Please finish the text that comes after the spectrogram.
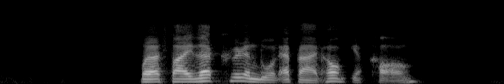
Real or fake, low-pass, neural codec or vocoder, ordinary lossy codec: fake; 7.2 kHz; codec, 16 kHz, 0.5 kbps, FunCodec, trained on Chinese and English, 25 frames a second; none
